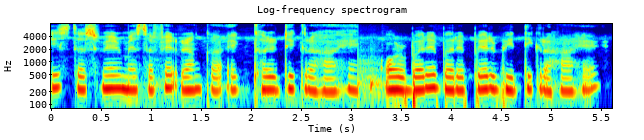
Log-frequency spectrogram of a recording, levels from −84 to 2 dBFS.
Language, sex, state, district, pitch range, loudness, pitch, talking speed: Hindi, female, Arunachal Pradesh, Papum Pare, 215-230 Hz, -15 LUFS, 225 Hz, 205 wpm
